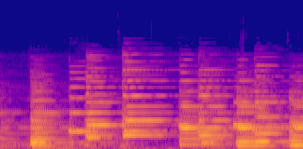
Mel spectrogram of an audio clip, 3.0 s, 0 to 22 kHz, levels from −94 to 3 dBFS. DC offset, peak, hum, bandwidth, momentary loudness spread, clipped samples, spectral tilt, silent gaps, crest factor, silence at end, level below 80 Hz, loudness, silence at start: under 0.1%; -8 dBFS; none; 7 kHz; 5 LU; under 0.1%; -9 dB/octave; none; 14 dB; 0 s; -50 dBFS; -23 LUFS; 0 s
